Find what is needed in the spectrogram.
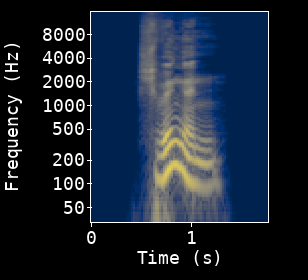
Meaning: dative plural of Schwung
- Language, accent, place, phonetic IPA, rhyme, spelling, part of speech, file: German, Germany, Berlin, [ˈʃvʏŋən], -ʏŋən, Schwüngen, noun, De-Schwüngen.ogg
